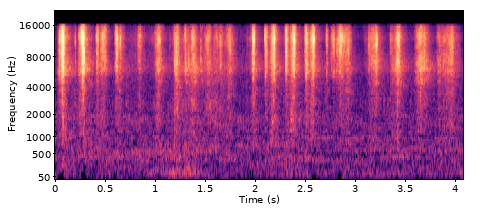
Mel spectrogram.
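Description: A flat hairdressing brush stroked quickly over the hair and skin at the nape, cleaning it up, making a run of short, light swishes a few times a second.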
